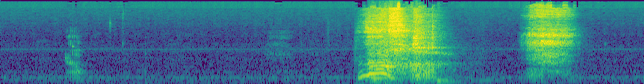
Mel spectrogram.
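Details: Male with a cold sneezing: a faint stifled sneeze, then two loud, explosive sneezes in quick succession against quiet room hiss.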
